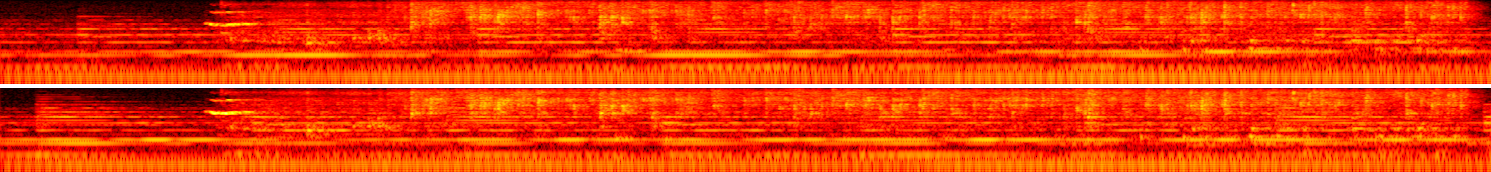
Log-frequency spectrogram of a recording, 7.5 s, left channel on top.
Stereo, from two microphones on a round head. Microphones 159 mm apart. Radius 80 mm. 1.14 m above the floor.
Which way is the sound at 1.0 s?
20° left (ahead or behind).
